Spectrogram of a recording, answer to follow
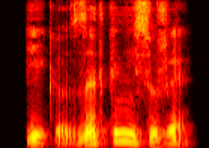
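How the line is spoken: Displeased grumble. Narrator (Russian): недовольно буркнул

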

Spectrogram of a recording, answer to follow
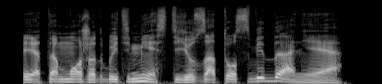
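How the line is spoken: Reluctant hiss through clenched teeth. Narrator (Russian): Драко был не расположен к болтовне, но нашел в себе силы прошипеть сквозь стиснутые зубы

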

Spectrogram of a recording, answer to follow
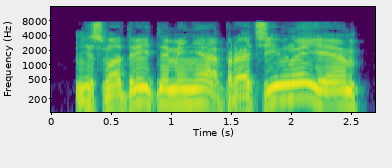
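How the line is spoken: Nasty voice. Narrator (Russian): сказал я мерзким голосом

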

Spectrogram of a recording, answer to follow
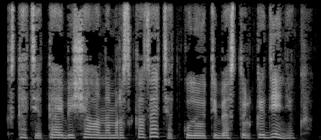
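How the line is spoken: Plain. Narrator (Russian): говорит Джей

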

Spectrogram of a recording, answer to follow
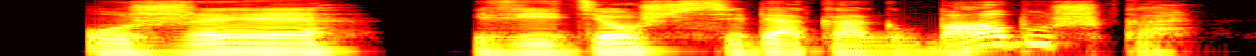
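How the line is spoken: Scoffing. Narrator (Russian): хмыкнул он при виде меня

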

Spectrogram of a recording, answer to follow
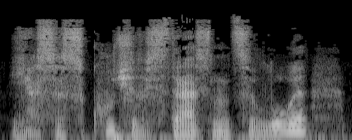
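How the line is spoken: Whisper. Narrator (Russian): прошептала она

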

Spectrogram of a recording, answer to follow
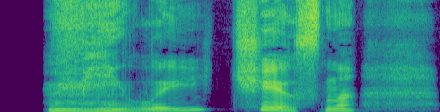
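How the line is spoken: Cheerful laugh. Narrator (Russian): весело рассмеялась Паула

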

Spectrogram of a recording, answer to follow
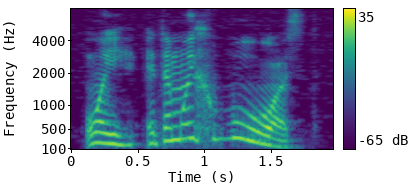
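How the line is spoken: Indignant. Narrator (Russian): возмущенно

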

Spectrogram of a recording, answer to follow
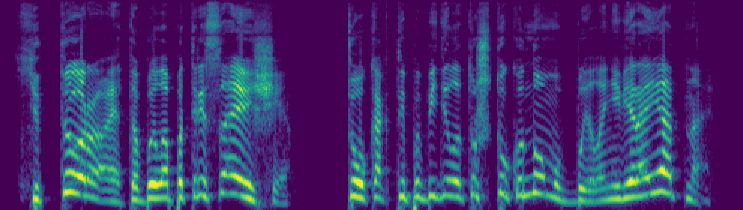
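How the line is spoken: Excited shout. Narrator (Russian): крикнул Эйджера

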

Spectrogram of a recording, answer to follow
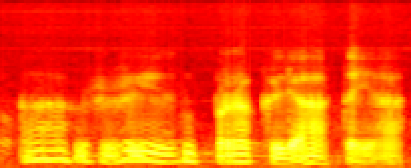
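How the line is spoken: Mother's muffled moan. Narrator (Russian): простонала мать в ей щеки

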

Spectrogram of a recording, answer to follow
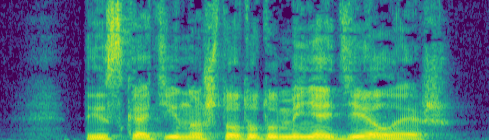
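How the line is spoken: Shouting. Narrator (Russian): кричал

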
